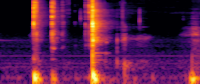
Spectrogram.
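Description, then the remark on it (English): A few sharp metallic clicks and a crisp crack, like a beer can tab being pulled open, followed by a brief fizzy hiss and a faint final tap. No one speaks. “That was a good crack.”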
